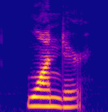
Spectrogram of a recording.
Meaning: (verb) 1. To move without purpose or specified destination; often in search of livelihood 2. To stray; stray from one's course; err 3. To commit adultery
- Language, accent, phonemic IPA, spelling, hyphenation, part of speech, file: English, General American, /ˈwɑndɚ/, wander, wan‧der, verb / noun, En-us-wander.ogg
